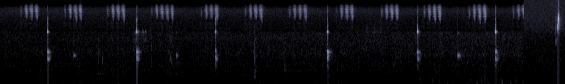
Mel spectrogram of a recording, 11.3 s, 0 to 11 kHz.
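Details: Red-winged grasshopper (Oedipoda germanica) at Mörnsheim, Germany, on 14 July 2023, giving short, high, buzzy pulse bursts repeated about twice per second, with occasional sharper lower clicks between them.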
